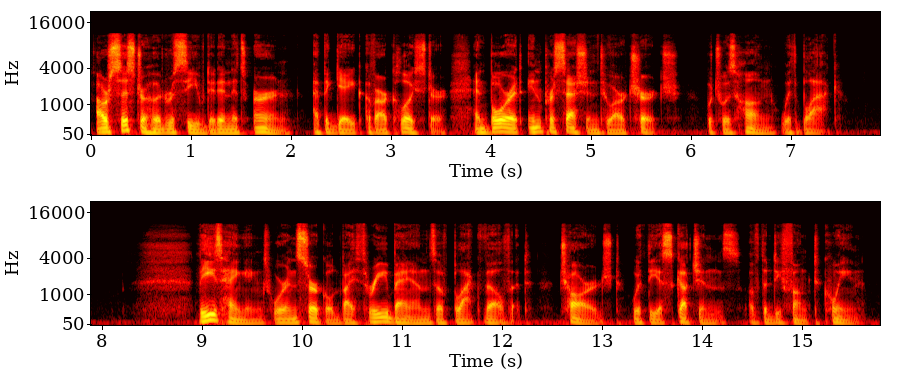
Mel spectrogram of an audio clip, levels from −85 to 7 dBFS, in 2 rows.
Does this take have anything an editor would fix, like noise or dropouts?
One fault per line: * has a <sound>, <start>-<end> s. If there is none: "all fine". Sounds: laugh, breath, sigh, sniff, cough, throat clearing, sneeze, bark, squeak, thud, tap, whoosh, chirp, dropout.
all fine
